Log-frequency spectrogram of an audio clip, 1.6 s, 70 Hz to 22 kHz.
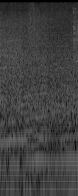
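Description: A Ferrari 360 engine roars past during a road race in Forza Horizon 5, a steady, sustained engine drone with a tonal whine, moderately loud and without speech.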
